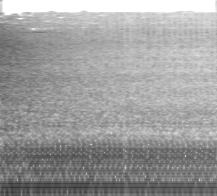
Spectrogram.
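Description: Motorcycle engine running with a steady low pulse, getting gradually quieter.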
